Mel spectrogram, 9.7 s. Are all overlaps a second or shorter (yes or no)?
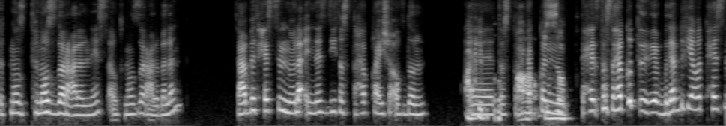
no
